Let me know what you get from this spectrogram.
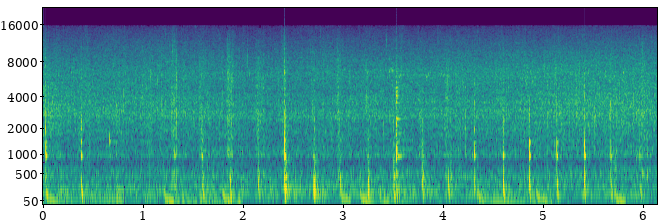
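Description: Ground sausage and red onion sizzling in a Dutch oven as a spoon stirs and breaks up the meat. Each stroke against the pot makes a sharp click, about three a second, over a steady frying hiss.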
